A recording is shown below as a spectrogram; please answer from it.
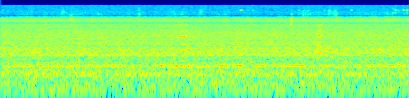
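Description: Steady background noise of a large inflated air-dome hall: an even hiss with a low hum that breaks off now and then.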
